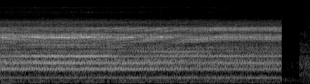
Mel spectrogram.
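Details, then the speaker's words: Running water pump on test before repair gives an abnormally loud, steady high whine with ringing tones, ending when switched off; cause found under the motor's rear cover, and the damaged part was replaced. "เมื่อเปิดทดลองใช้งานจะเห็นได้ว่าเสียงตัวเครื่องปั๊มน้ำดังผิด"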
